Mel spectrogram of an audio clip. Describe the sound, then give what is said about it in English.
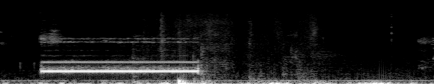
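A steady electronic telephone tone sounds for about two seconds while calling a pizza shop, then cuts off with a click, leaving low background hiss and faint shuffling. “Calling Emo's Pizza.”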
